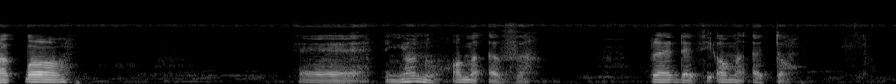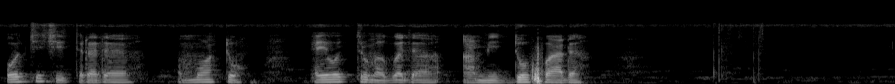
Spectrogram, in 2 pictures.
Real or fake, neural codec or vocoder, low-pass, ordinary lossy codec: fake; vocoder, 44.1 kHz, 128 mel bands, Pupu-Vocoder; 7.2 kHz; AAC, 32 kbps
